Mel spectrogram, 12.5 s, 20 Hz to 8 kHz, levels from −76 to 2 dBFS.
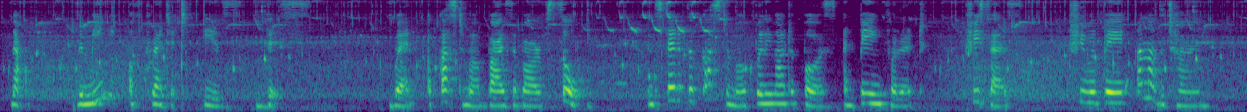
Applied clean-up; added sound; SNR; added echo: none; Water / Bird; 14 dB; none.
